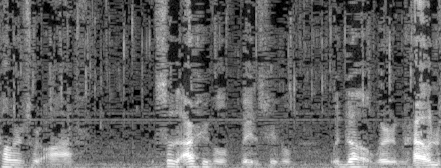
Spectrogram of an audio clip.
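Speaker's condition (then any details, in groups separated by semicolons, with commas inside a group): ALS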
